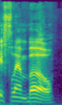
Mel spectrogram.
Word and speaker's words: Flambeau: Actually, it's funny you say that because so we say Flambeau. That's the proper pronunciation.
